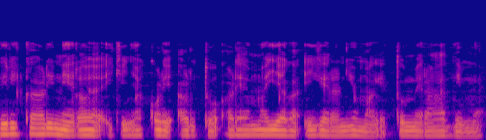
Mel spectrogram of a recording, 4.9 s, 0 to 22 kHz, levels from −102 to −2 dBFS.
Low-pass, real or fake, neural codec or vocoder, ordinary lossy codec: 7.2 kHz; real; none; none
